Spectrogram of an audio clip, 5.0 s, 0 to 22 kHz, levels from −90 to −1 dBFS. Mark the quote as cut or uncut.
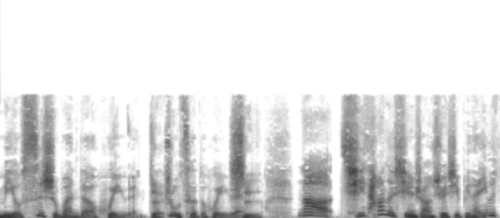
uncut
